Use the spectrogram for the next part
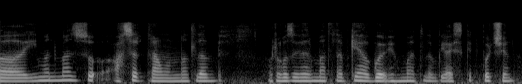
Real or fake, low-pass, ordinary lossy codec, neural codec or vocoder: fake; 7.2 kHz; none; codec, 16 kHz in and 24 kHz out, 0.6 kbps, FocalCodec, streaming, 2048 codes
